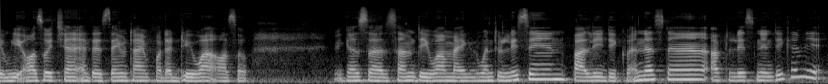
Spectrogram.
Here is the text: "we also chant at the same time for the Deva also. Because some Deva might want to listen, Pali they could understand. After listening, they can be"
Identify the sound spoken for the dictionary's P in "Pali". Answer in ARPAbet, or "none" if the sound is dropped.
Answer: P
